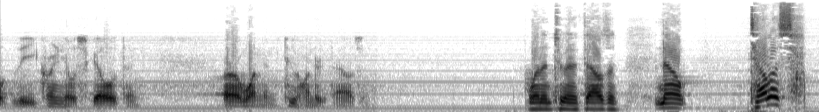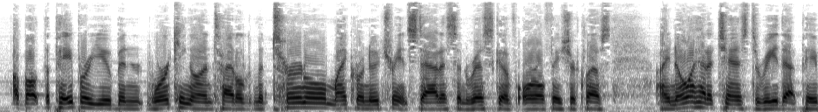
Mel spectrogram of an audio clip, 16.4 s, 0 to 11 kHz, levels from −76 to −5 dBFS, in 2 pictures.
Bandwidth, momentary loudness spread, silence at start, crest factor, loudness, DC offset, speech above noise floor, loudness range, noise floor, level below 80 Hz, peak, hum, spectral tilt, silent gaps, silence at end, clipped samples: 10.5 kHz; 13 LU; 0 s; 12 dB; -12 LUFS; under 0.1%; 33 dB; 9 LU; -45 dBFS; -44 dBFS; 0 dBFS; 60 Hz at -50 dBFS; -5.5 dB/octave; none; 0 s; under 0.1%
